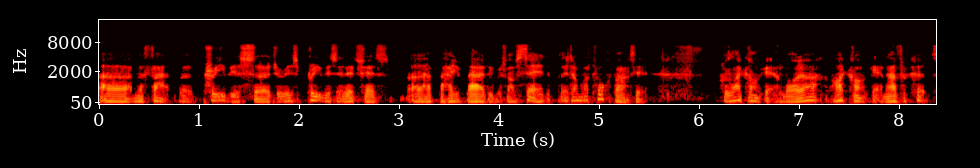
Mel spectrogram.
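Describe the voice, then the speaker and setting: A man speaks at a very fast pace, somewhat breathy. His pitch variation is ordinary. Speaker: whistleblower vlogger. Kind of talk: personal vlog monologue. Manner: halting, fragmented.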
